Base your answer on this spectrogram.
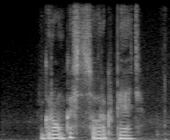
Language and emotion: Russian, neutral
